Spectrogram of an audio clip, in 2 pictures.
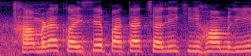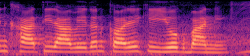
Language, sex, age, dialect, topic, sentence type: Bhojpuri, female, 18-24, Northern, banking, statement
